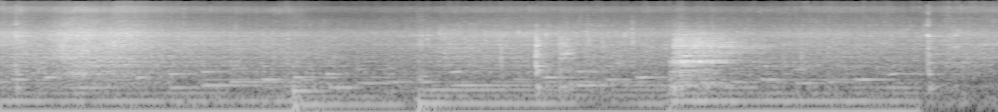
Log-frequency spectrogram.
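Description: Lentil dumplings (bori) sizzle and crackle in a pan with bay leaf for Bengali sukto, a steady close frying hiss with a few sharp clicks of stirring, no voices.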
